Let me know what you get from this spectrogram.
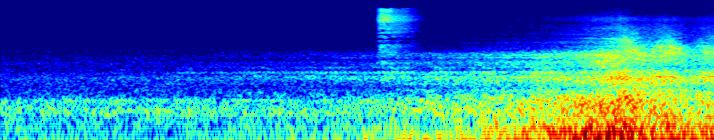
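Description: Train approaching on the main line, its rumble and rush swelling steadily from about four and a half seconds in until it is loud near the end. A short sharp hiss cuts in about four seconds in.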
